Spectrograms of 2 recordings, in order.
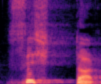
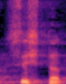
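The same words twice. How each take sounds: First: sister split into two beats; syllable by syllable. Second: Said in the usual way. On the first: Shown as a demonstration. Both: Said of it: "যতটুকু অংশ একসাথে উচ্চারণ করা যায়".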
